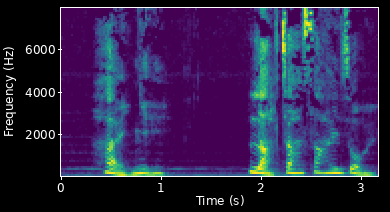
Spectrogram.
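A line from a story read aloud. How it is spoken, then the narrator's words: Sigh. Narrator (Vietnamese): Lý Mặt Dỗ thở dài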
